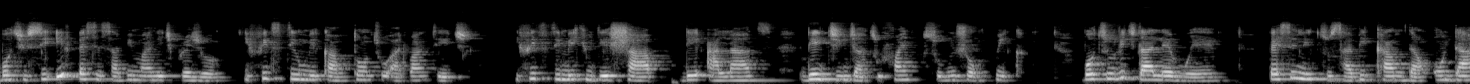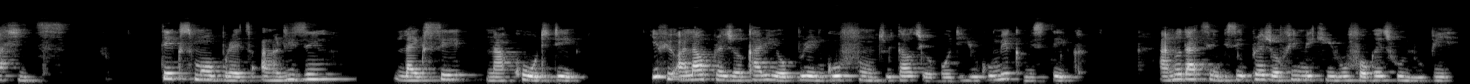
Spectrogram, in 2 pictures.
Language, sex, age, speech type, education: Nigerian Pidgin, female, 60+, spontaneous, tertiary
